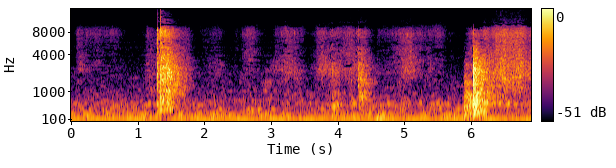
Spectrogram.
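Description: Two sharp knocks about five seconds apart, the second trailing off for most of a second, with a fainter knock between them, over a steady low hum.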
